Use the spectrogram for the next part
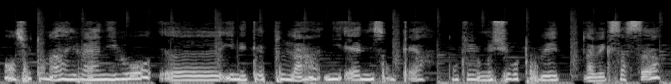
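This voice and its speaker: A woman telling her personal faith testimony, hesitant and halting, full of fillers and restarts. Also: a little high, creaky, breathy edge. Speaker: testimony caller. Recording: muffled lo-fi audio with soft music.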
